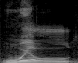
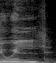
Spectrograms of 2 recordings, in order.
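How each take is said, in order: First: ويل low, with a long dark L. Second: ويل ending on a light L; wrong light L. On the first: Teacher correcting pupils, dark-L ويل. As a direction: draw out the dark L closing ويل. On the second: Teacher showing pupils what not to say, light-L ويل. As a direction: mistaken ويل with the L kept light. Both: Shown as a demonstration. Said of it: "ما تقولش ويل".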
